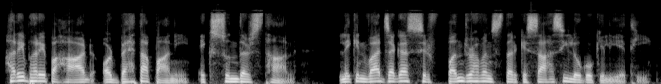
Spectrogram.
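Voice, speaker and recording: Expressive male story narrator. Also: mid-range voice, no echo, studio quality. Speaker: comic recap narrator. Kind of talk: scripted narration.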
